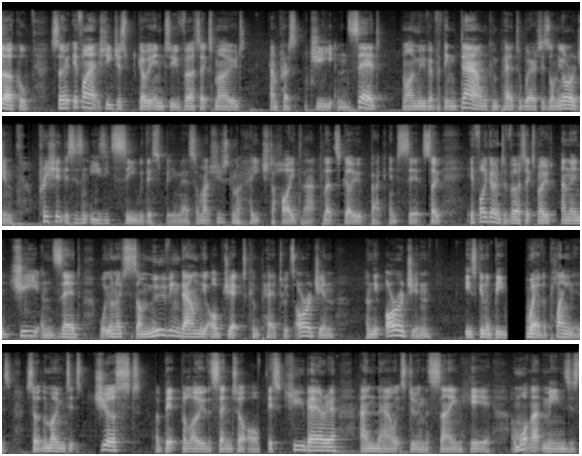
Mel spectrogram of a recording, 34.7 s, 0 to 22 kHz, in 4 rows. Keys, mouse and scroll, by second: 0.9 middle click, 1.3 shift+middle click, 2.1 middle click, 2.5 Tab, 3.4 scroll down 1, 3.7 shift+middle click, 4.5 g, 9.6 Tab, 10.4 click, 12.1 h, 12.9 click, 13.4 Tab, 16.9 click, 16.9 g, 17.5 g, 24.1 middle click, 24.6 shift+middle click, 24.9 scroll up 2, 25.7 shift+middle click, 27.5 middle click, 30.9 shift+middle click, 31.5 middle click, 31.9 shift+middle click, 32.4 middle click, 34.1 shift+middle click, 34.4 scroll down 1.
